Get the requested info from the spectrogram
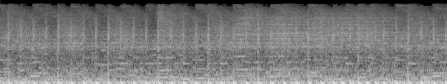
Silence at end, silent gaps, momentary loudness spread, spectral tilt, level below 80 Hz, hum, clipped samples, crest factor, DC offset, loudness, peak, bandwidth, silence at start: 0 s; none; 2 LU; -3.5 dB/octave; -14 dBFS; none; under 0.1%; 12 dB; 0.3%; -12 LUFS; 0 dBFS; 18 kHz; 0 s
